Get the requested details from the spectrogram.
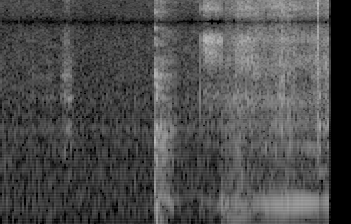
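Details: Pig snoring.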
